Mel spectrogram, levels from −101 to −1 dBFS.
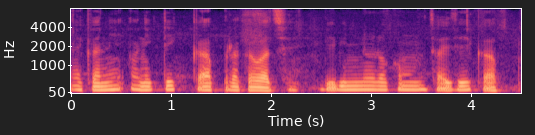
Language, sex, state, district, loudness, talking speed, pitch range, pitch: Bengali, male, Tripura, West Tripura, -19 LUFS, 135 wpm, 125-135 Hz, 130 Hz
